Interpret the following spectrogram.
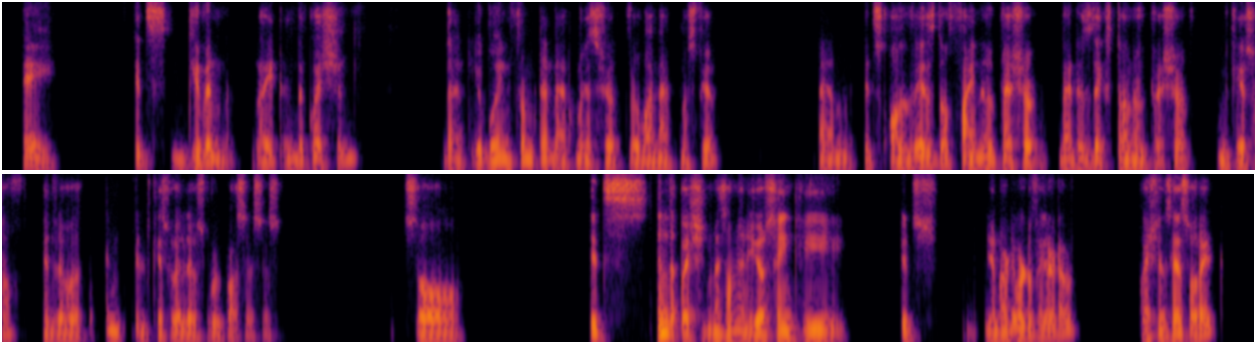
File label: voice message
